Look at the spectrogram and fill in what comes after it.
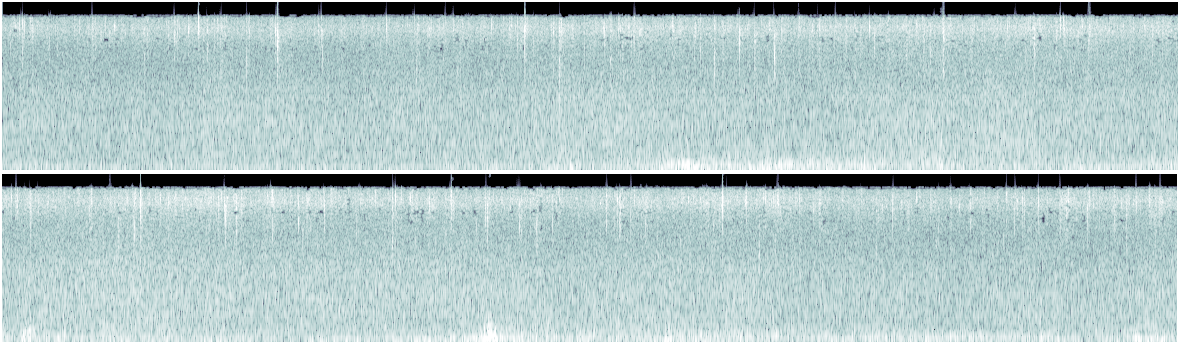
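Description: Steady heavy rain, with water spilling from overflowing gutters and many sharp drips and splashes. A few brief low rumbles come and go, and a single low thump sounds about two-thirds of the way in.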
